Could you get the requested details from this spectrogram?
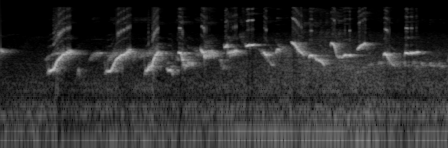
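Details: White-rumped shama song used to provoke other birds into singing: rapid varied swooping whistles and chattering notes in a fast, continuous run.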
